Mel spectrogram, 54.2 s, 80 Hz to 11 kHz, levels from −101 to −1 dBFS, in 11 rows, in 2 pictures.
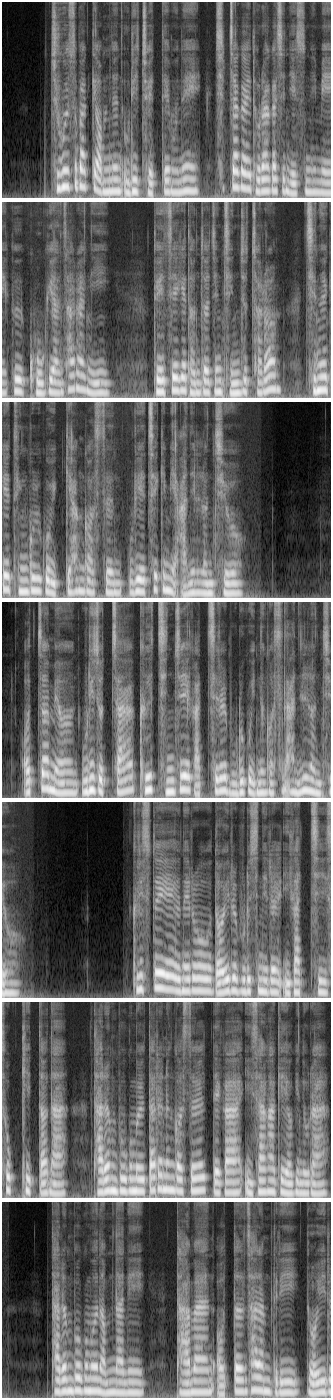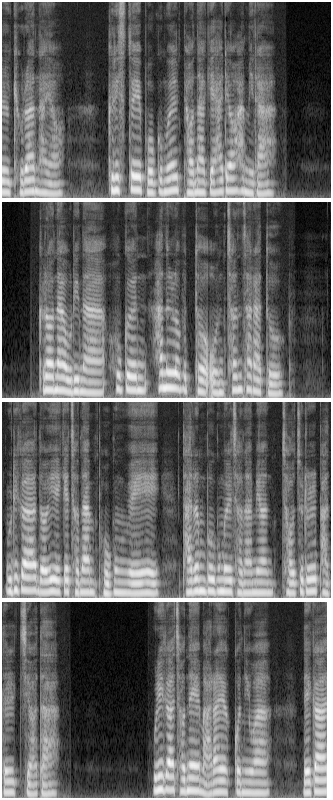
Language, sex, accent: Korean, female, native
